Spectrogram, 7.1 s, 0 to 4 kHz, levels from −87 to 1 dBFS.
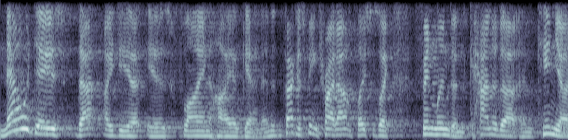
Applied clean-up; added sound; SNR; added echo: none; none; none; reverberation time 1.6 s.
